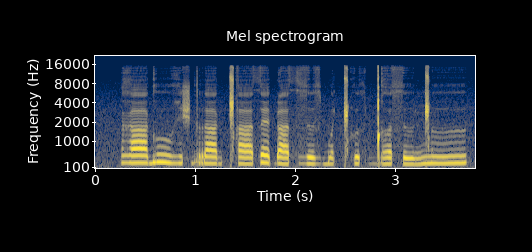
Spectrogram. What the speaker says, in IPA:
ɣaːɡuː ɣiʃɡraːɡǁʰaːθɛ ɠaθzɯz bʌǁʰuθɡ͡ǃʌ sɯːŋ͡ǁɯː

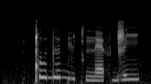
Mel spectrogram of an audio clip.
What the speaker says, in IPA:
ǃu˥dɯ˥bʲu˧c næ˩f ɖ͡ʐi˧

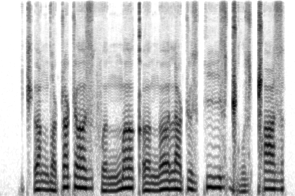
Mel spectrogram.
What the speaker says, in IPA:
t͡ʃʼɜ˨ŋdˤɐ˩ʈɑ˥ʈ ɐː˦z fɜ˩ŋŋ͡mɐː˥kʼɐː˨ŋɐː˥ lɑ˦ʈʏ˨z kiː˦zɡ͡ǁo˩z ǁɑ˥z

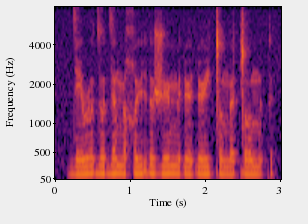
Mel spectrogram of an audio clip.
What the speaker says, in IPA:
deɹʊ dʊ dəmʏ χyrʊ ʒømʏɗø ɗøi̯ǀʊmœ ǀomək

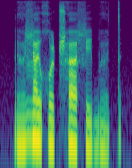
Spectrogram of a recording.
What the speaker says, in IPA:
ɾə̤ ɮɐi̯χʷœʈ͡ʂʰɐ ɬibə̤t

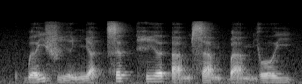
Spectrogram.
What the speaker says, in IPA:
ɓə˧˥jfi˨˩ə̯ɲa˨˩k̚sə˦˥k̚ hi˧ə̯ʔa˨˩˨msa˨˩m ɓa˨˩mjo˧j

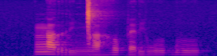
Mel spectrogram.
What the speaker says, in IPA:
ŋa˦ri˨ŋ͡ǀa˨ ɦo˦pɛ˨ ɾi˨wu˨˦ ɓu˦

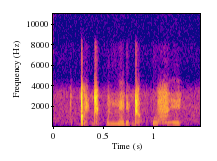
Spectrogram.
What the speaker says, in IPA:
ɡ͡ǃe ɖak͡pun̪ɛ ɾeɖo k͡pofe

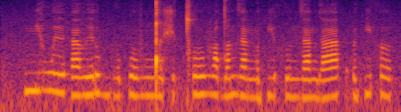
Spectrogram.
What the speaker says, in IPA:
mʲevwɪ | avɪɾu bʱopovŋ͡ǃɵ ʃəǀʰovu dˤənza ŋɔpʲohu nzaŋɡa | ʔɵpʲɵhɤ

